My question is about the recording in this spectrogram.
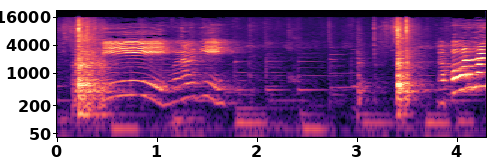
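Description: A wordless voice sliding up and down in pitch for about a second at the start, over background music with a steady beat; a single short knock a little before the end.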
